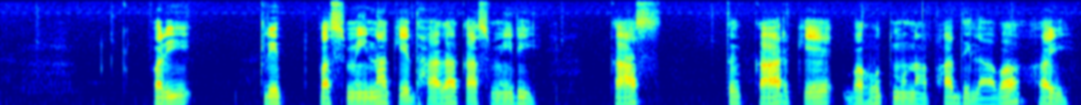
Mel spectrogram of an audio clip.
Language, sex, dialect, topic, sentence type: Magahi, male, Central/Standard, banking, statement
